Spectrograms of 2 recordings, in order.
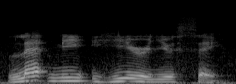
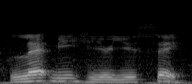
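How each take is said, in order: First: The phrase is said slowly and carefully. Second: The phrase is said faster and more quickly. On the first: "vou repetir aqui para você" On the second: "Aí você vai acelerando"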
